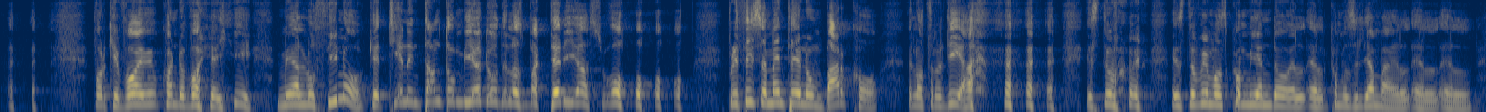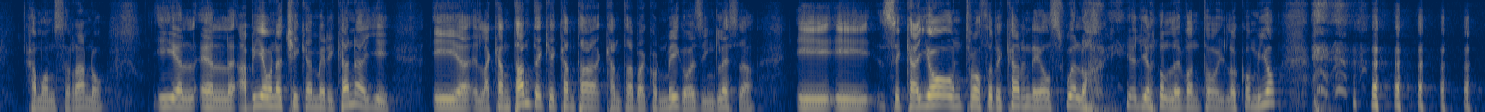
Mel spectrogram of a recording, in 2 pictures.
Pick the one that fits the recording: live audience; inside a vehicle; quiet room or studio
live audience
